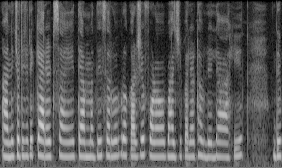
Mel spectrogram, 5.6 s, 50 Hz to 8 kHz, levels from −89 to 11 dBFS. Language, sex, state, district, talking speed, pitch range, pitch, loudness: Marathi, female, Maharashtra, Solapur, 160 wpm, 255-275 Hz, 265 Hz, -18 LUFS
